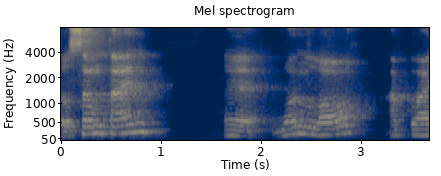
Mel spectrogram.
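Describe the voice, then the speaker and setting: Here a man speaks with a Portuguese accent. His intonation is lively. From Brazil, Goiás. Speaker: Brazilian immigrant interviewee. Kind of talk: casual interview in English class livestream. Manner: hesitant with fillers and repetitions.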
